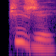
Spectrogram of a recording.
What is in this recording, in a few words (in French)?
"piger", French; pronunciation; hard and soft vowels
